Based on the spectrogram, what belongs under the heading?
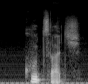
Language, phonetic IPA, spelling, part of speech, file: Polish, [ˈkut͡sat͡ɕ], kucać, verb, Pl-kucać.ogg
